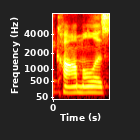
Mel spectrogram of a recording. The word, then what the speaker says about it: Kamala: voting in 2024, because anyone who still can't say Kamala's name right, they're clearly someone who is not paying attention. Like, you have to go out of your way to not say her name right. It's not hard. Kamala.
